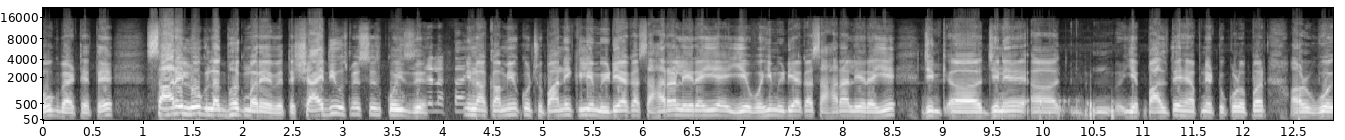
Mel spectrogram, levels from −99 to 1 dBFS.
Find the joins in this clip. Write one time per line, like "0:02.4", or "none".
0:04.2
